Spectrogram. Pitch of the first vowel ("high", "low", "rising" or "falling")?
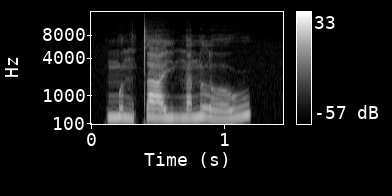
low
